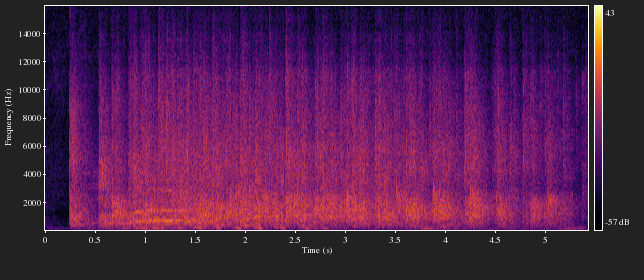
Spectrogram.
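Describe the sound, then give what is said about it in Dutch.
A live audience in a hall breaks into sustained applause, a dense wash of many hands clapping that starts abruptly and holds steady for several seconds, with faint cheers and whoops mixed in. “Ik hoop dat jullie ook even laten horen dat jullie er zijn.”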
